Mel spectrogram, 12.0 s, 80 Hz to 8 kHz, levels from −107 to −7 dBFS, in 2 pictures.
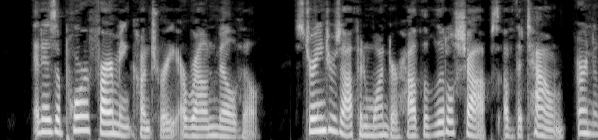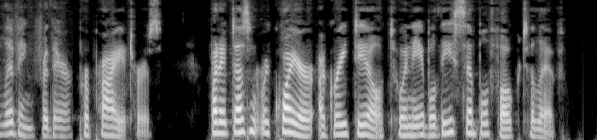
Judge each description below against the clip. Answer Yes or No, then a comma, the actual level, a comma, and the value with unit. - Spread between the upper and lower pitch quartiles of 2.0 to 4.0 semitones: No, average, 4.5 semitones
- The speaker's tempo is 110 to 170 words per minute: No, average, 190 wpm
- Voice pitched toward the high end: Yes, high, 195 Hz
